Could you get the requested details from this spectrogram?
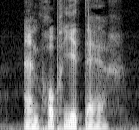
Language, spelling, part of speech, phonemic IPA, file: French, propriétaire, noun / adjective, /pʁɔ.pʁi.je.tɛʁ/, Fr-propriétaire.ogg
- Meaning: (noun) 1. owner (one who owns something) 2. owner (one who owns something): property owner, landlord; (adjective) proprietary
